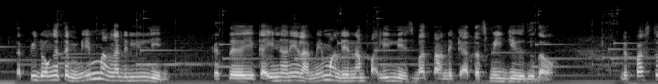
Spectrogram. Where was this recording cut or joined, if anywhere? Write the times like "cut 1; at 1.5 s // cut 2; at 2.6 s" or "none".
cut 1; at 5.6 s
